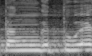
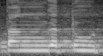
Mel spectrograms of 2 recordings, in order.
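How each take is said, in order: No difference in how they are said.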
